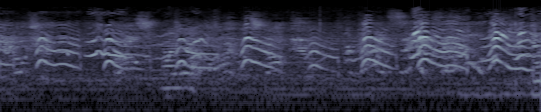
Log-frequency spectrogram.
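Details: Nine-day-old Pomeranian puppies crying continuously, a dense run of overlapping high whines that rise and fall, several pups calling at once, some cries drawn into longer wails, music faint underneath.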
